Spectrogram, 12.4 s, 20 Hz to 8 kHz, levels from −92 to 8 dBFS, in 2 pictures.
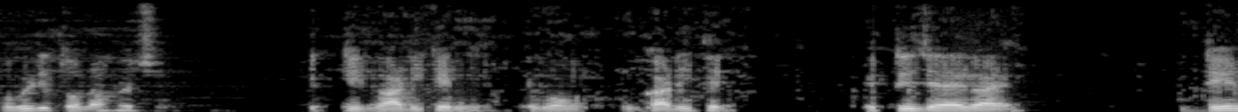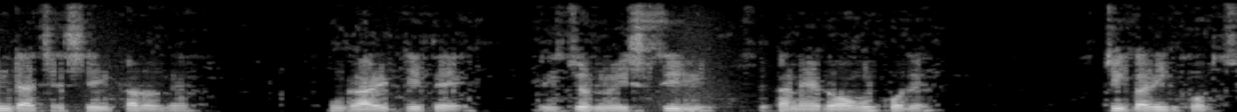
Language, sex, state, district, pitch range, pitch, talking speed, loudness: Bengali, male, West Bengal, Jalpaiguri, 125-150 Hz, 135 Hz, 110 wpm, -18 LUFS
